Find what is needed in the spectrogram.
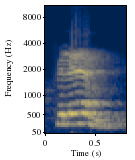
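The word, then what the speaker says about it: phlegm: भी जी साइलेंट है फिलेम फिलेम में जी के बाद एम आया है और यहां पर जी साइलेंट है पैराडाइम पैराडाइम में जी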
